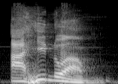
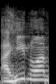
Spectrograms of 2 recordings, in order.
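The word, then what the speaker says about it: Ahinoam: Ah noam is the third wife. Ah noam is spelled as a h i n o a m.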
